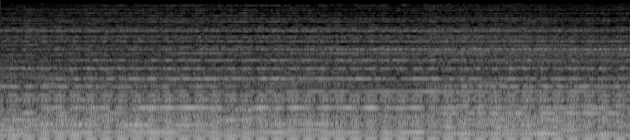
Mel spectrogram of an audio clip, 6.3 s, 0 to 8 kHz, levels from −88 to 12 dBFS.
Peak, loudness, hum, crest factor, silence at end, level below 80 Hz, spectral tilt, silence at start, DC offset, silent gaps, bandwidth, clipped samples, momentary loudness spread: -12 dBFS; -28 LUFS; none; 14 dB; 0 s; -34 dBFS; -8 dB/octave; 0 s; under 0.1%; none; 7.4 kHz; under 0.1%; 2 LU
